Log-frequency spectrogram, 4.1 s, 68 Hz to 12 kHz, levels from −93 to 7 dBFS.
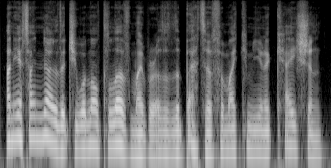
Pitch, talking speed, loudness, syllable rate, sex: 120 Hz, 230 wpm, -19 LUFS, 5.6 syllables/s, male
